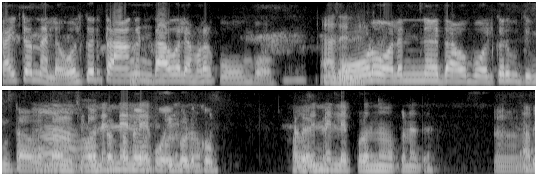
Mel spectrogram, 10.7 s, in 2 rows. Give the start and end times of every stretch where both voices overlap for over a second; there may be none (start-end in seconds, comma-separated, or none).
5.7-7.5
